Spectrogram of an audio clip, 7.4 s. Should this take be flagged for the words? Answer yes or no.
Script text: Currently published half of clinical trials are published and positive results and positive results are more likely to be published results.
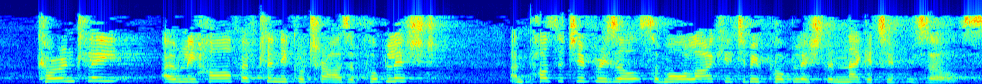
yes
